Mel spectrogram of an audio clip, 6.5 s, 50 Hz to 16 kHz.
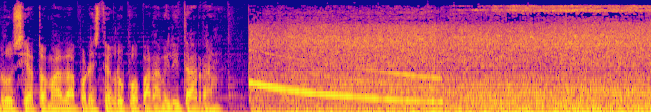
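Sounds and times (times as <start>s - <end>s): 
speech: 0.0s - 2.4s
armored vehicles and military trucks leaving the city of Rostov: 2.5s - 6.5s
falling whine: 2.5s - 6.5s.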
